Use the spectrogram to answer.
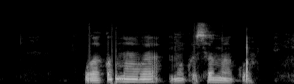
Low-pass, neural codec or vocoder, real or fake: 7.2 kHz; vocoder, 22.05 kHz, 80 mel bands, WaveNeXt; fake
